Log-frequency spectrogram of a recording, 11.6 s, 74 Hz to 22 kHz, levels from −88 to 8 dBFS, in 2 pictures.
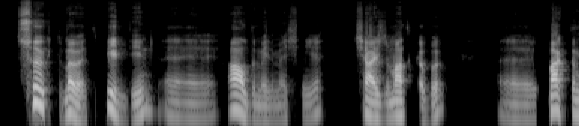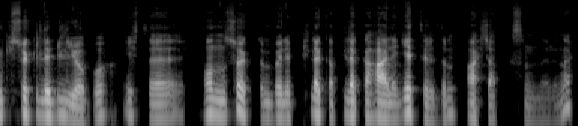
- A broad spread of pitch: No, average, 4.0 semitones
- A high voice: No, low, 115 Hz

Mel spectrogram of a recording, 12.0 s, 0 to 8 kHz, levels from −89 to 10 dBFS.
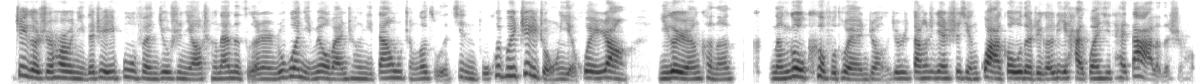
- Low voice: No, high, 215 Hz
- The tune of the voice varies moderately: No, narrow, 2.3 semitones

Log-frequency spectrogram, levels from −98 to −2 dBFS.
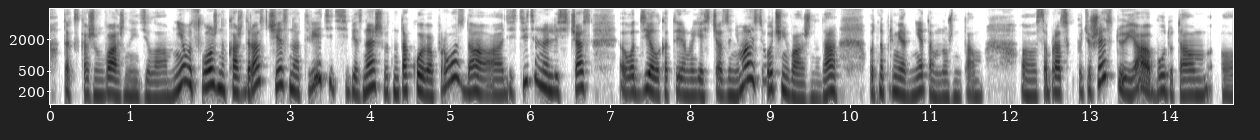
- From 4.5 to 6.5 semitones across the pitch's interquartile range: Yes, average, 5.0 semitones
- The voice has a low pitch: No, high, 190 Hz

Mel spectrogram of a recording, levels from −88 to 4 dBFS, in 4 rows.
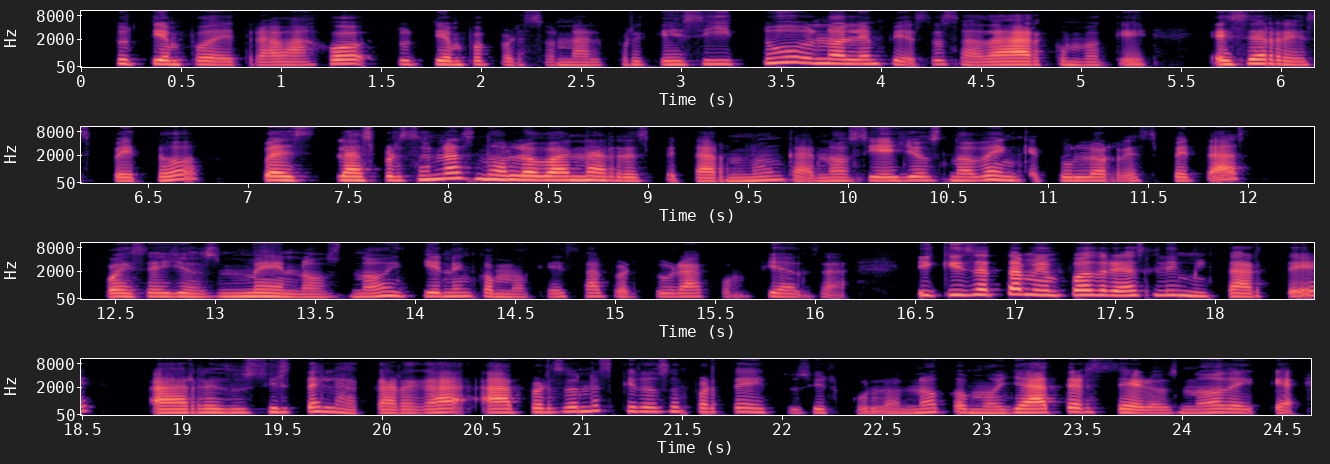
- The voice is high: Yes, high, 200 Hz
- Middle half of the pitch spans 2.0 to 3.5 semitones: Yes, average, 3.2 semitones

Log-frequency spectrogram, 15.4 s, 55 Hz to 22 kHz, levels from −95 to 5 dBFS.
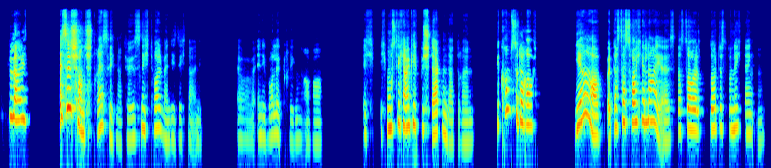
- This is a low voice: No, high, 220 Hz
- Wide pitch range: Yes, wide, 8.7 semitones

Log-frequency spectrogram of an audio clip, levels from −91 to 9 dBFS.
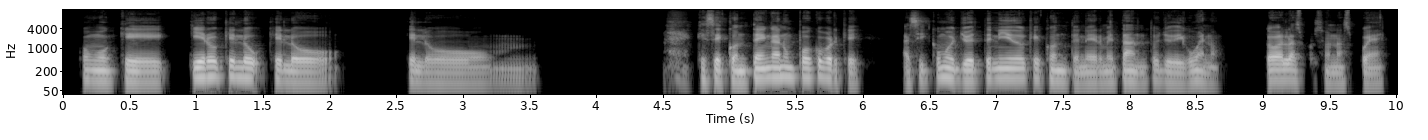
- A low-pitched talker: Yes, low, 105 Hz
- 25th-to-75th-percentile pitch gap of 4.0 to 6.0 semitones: Yes, average, 4.4 semitones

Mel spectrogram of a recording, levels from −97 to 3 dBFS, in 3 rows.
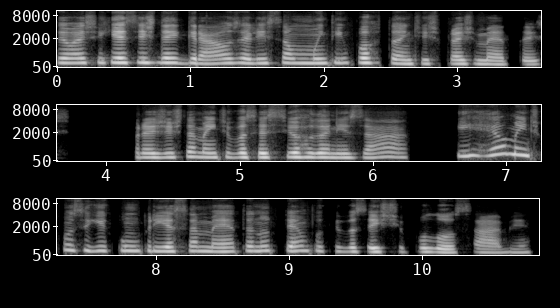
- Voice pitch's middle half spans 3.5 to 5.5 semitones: No, average, 3.1 semitones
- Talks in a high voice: Yes, very high, 250 Hz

